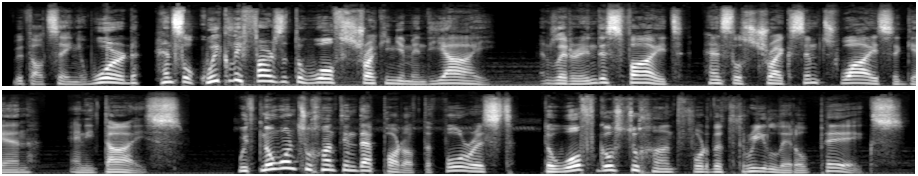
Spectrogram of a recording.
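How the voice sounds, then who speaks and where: A man's voice: fairly high pitch, darkish tone, no room sound, clean studio sound. A man reading scripted video essay narration in a dramatic storytelling manner.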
